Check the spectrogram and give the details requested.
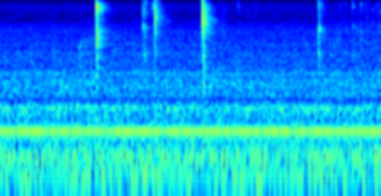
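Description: Steady low room hum with one constant tone, broken by a handful of faint, short clicks.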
